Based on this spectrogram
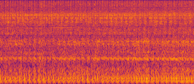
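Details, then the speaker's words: Small engine on an ice auger being serviced: buzzes fast and steady with a bright rattly edge; owner thinks it is idling a bit high and adjusts it down. "Sounds like it's idling a bit high."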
